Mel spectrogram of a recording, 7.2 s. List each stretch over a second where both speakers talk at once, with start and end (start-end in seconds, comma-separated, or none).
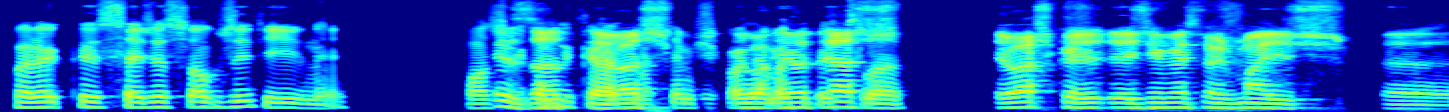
2.5-4.5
